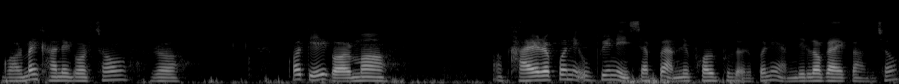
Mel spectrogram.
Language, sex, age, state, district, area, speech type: Nepali, female, 45-60, West Bengal, Kalimpong, rural, spontaneous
